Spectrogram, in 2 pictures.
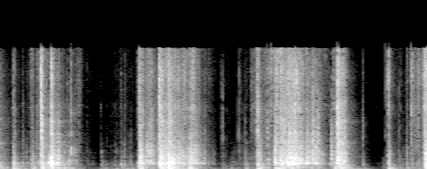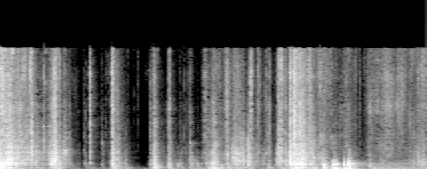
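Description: Ice cubes rattle and clatter in a plastic tray.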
